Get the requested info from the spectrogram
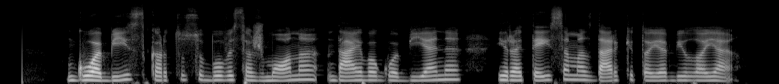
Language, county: Lithuanian, Panevėžys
